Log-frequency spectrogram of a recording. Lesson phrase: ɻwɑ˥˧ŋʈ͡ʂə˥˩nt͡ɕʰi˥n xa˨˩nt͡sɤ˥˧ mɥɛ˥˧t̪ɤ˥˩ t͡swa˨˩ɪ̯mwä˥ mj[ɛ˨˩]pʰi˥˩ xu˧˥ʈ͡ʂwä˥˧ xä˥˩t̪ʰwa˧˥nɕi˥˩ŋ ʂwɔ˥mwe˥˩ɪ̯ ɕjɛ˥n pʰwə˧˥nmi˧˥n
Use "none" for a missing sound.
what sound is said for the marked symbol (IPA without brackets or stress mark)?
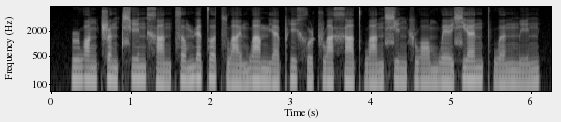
ɛ˨˩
